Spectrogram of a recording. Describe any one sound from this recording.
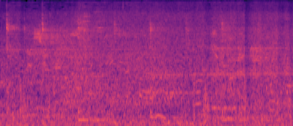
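Motorbike engines hum nearby.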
